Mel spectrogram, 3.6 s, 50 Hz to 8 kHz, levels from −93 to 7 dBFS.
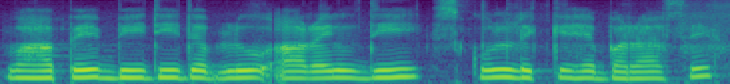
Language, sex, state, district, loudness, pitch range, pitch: Hindi, female, Arunachal Pradesh, Longding, -14 LUFS, 205-220 Hz, 215 Hz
